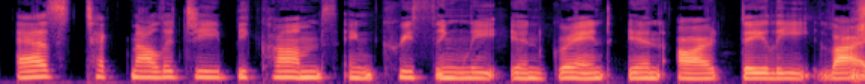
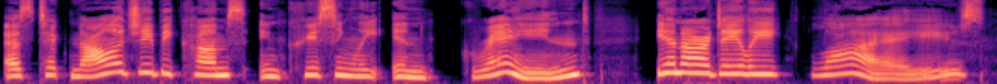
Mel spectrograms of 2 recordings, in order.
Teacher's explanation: so listen for the continuation rise when I read the sentence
